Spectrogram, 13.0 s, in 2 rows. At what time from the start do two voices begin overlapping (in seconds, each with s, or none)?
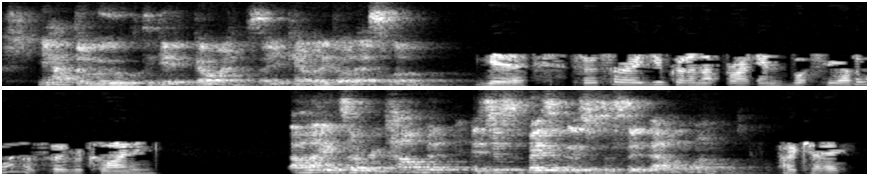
none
